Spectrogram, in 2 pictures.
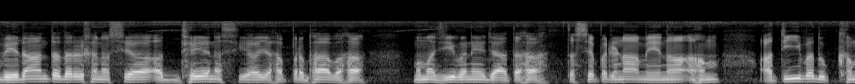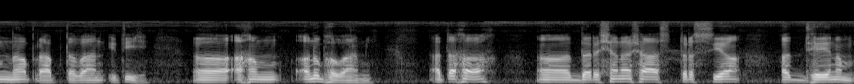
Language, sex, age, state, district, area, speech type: Sanskrit, male, 30-45, Karnataka, Uttara Kannada, urban, spontaneous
